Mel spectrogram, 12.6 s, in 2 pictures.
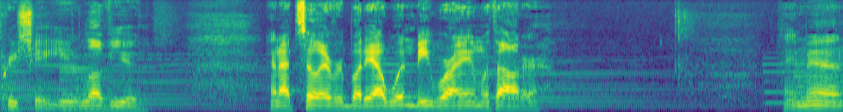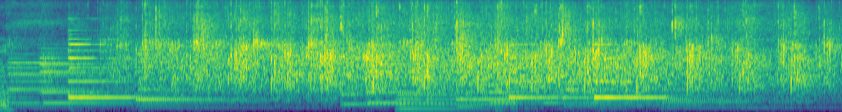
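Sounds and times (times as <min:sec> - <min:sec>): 
speech: 0:00.0 - 0:01.3, 0:02.0 - 0:04.2, 0:05.8 - 0:06.6, 0:09.3 - 0:09.8
audience applause: 0:07.1 - 0:12.6.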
